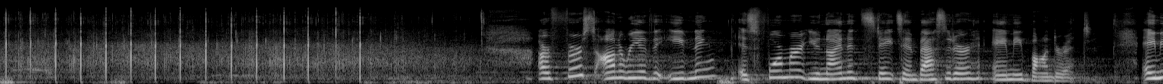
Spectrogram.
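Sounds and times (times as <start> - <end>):
audience applause: 0.0 - 5.2
speech: 5.4 - 11.6.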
